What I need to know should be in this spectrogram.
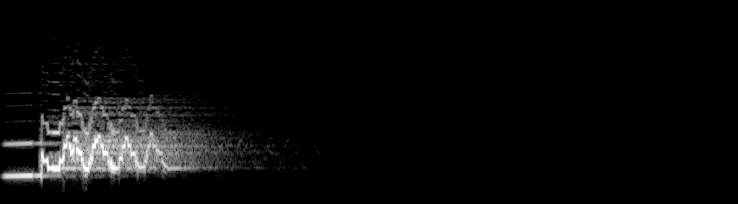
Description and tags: Krucifix Productions extinct bird chirp
extinct like bird chirp sound effect
birds, dinosaur-bird, forest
